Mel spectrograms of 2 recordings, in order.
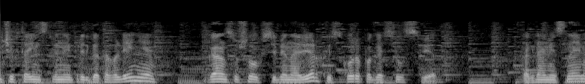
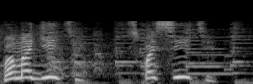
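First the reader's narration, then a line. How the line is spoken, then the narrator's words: Desperate scream. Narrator (Russian): отчаянно завопила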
